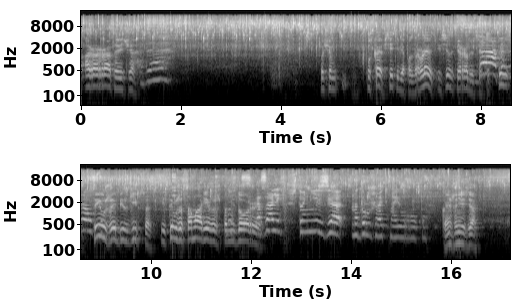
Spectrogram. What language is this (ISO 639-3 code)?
rus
